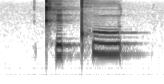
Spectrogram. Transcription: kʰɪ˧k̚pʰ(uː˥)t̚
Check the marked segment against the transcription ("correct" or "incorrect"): correct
